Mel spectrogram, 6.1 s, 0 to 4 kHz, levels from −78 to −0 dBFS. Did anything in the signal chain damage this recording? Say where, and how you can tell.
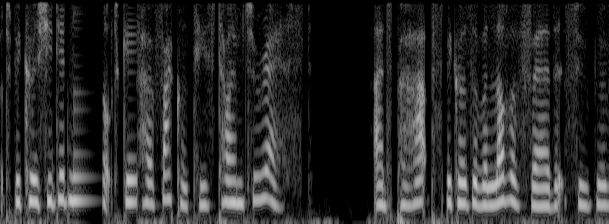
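Yes, at the network and jitter buffer. From 0.74 to 1.05 s the speech halts and its last sound is drawn out and fades, then resumes where it stopped. This is a call audio freeze, likely delayed packets draining the jitter buffer, inserting a gap without losing content.

A burst of packet loss follows at 1.29 to 1.39 s. Packets were lost or came too late to play, so the receiver held and faded the previous sound for about 80 ms. The speech then jumps ahead within its 4 kHz call-codec band, with that stretch missing.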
